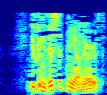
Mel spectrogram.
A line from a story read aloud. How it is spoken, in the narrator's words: said brightly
